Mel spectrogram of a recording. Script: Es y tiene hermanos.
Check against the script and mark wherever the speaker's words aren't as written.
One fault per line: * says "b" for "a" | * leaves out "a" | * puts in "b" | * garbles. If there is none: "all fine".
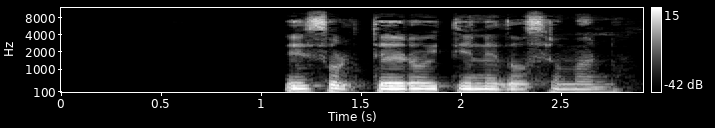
* puts in "soltero"
* puts in "dos"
